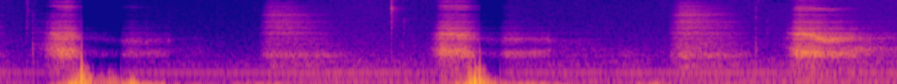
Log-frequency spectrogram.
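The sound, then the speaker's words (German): Deep breathing in and out, meant to calm down, comes as a few slow, airy breaths with audible inhales and exhales, separated by short pauses, with no talk. “Atme dreimal tief durch”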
